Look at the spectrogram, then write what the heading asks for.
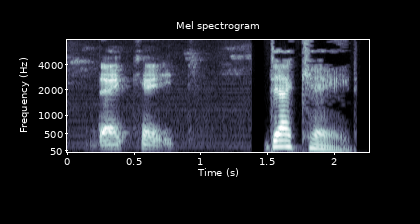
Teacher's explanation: decade, Jadi bukan decade tapi decade dengan penekanan pada suku kata yang pertama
